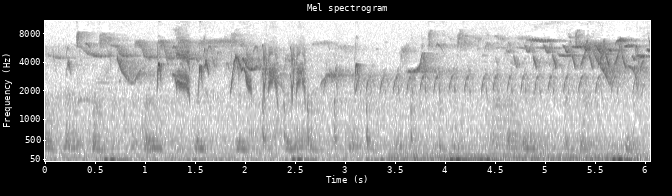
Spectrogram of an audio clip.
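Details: Territorial dispute in Maine between a pair of alder flycatchers and a rival: a rapid, irregular stream of sharp high chirps, several per second, from more than one bird, with low background rumble.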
